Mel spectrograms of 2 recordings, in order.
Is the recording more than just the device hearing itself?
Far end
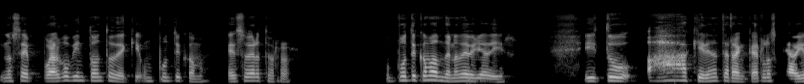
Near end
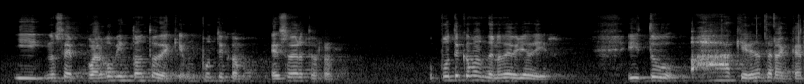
No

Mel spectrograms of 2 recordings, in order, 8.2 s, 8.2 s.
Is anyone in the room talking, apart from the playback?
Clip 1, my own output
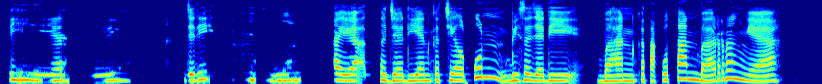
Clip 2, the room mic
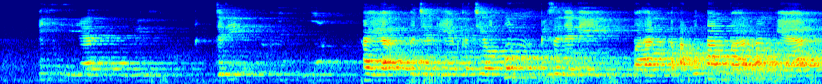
No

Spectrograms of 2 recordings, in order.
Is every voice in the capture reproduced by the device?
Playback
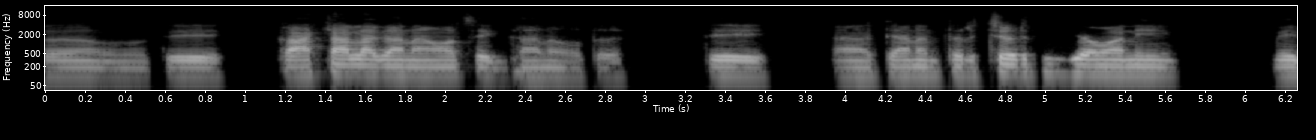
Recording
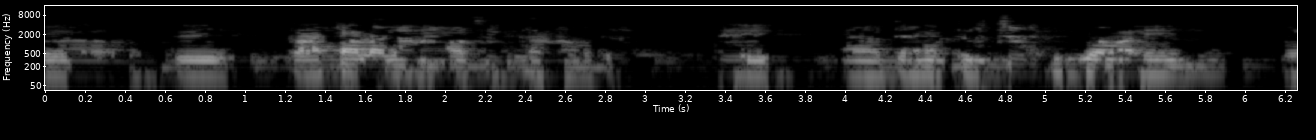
Yes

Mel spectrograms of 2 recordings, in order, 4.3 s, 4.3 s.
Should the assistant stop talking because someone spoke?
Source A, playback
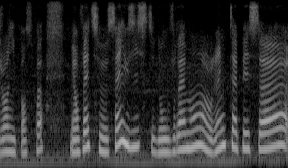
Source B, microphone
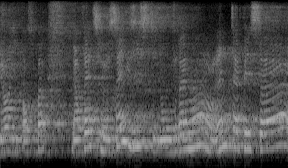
No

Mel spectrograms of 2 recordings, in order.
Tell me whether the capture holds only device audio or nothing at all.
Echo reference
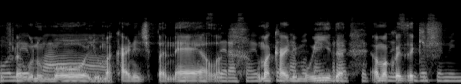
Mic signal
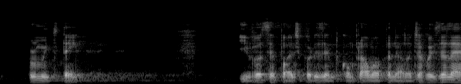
No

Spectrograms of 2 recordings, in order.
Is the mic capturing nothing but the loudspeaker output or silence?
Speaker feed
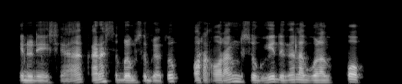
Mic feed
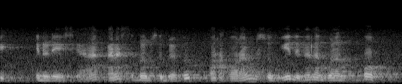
Yes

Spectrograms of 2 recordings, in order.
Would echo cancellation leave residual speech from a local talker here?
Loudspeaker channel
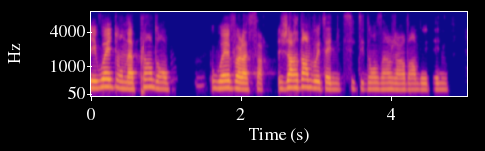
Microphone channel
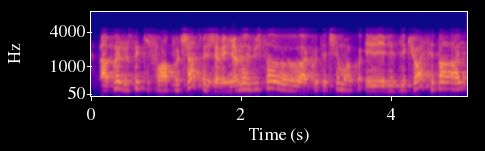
Yes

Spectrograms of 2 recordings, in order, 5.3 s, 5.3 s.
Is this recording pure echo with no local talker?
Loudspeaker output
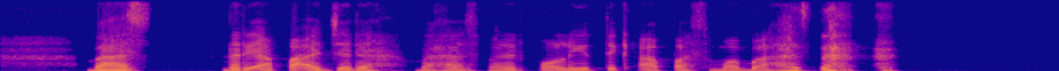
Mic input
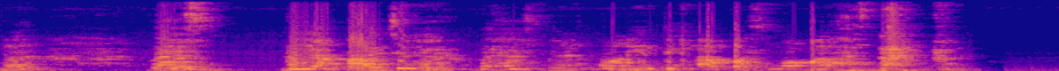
Yes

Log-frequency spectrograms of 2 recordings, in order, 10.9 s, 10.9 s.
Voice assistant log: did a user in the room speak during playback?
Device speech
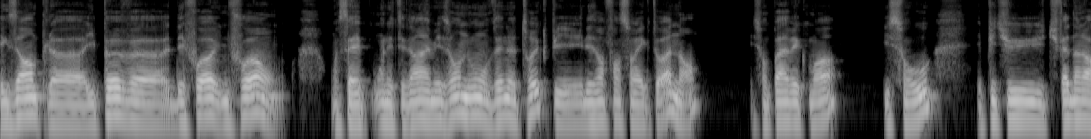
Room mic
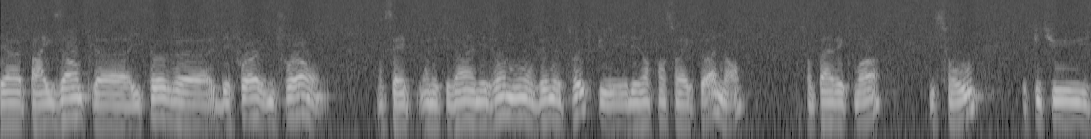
No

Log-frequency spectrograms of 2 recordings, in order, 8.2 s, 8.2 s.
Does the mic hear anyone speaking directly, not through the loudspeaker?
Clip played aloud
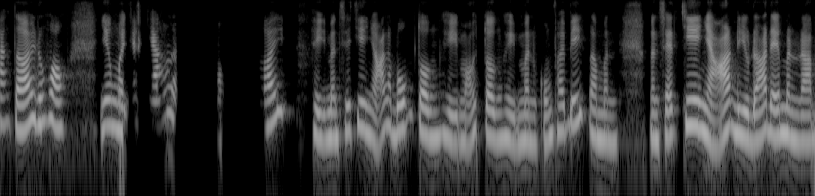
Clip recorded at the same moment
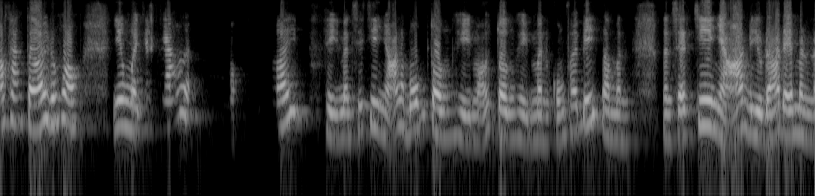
No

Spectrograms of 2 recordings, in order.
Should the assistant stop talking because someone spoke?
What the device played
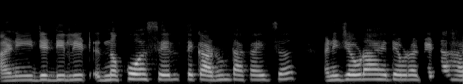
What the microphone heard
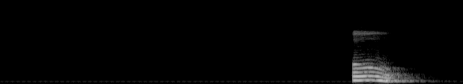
Yes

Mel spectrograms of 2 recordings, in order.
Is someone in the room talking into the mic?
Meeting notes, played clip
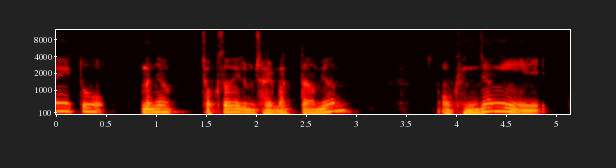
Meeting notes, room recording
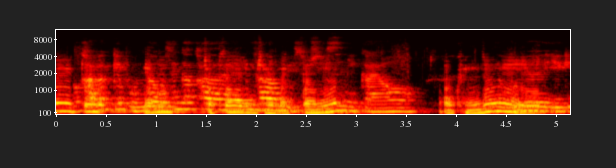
Yes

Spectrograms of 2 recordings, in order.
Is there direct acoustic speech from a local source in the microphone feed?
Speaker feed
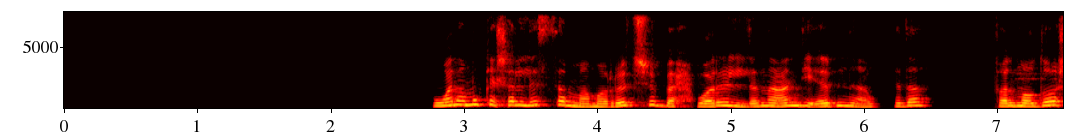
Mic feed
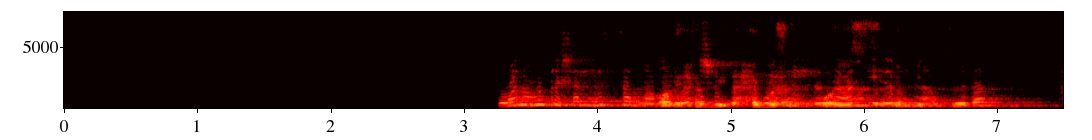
Yes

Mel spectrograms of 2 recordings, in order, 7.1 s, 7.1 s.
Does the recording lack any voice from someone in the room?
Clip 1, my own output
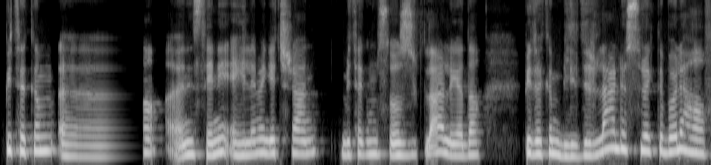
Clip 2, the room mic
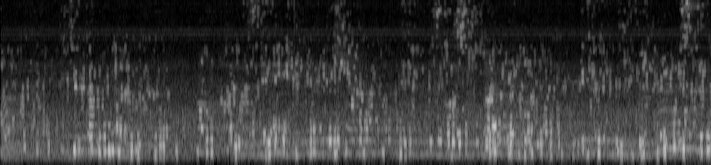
Yes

